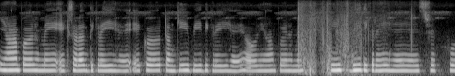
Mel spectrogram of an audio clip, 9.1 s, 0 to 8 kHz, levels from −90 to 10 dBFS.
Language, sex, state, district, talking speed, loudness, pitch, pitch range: Hindi, female, Punjab, Fazilka, 145 wpm, -15 LUFS, 220 Hz, 215-225 Hz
